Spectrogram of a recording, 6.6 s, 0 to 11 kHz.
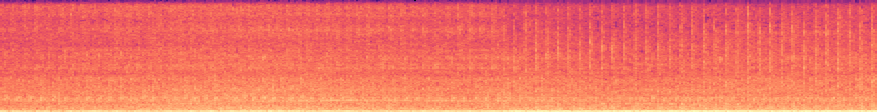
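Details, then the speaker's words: Newly built SoCal Diesel twin-turbo 1,000hp Duramax idling lumpy and uneven with missed beats. An infrared thermometer found three dead cylinders, traced to an unpinned wiring harness causing the misfire. "maybe there's sounds like there's a couple followed up cylinders and yeah that's exactly what it was seeming like"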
